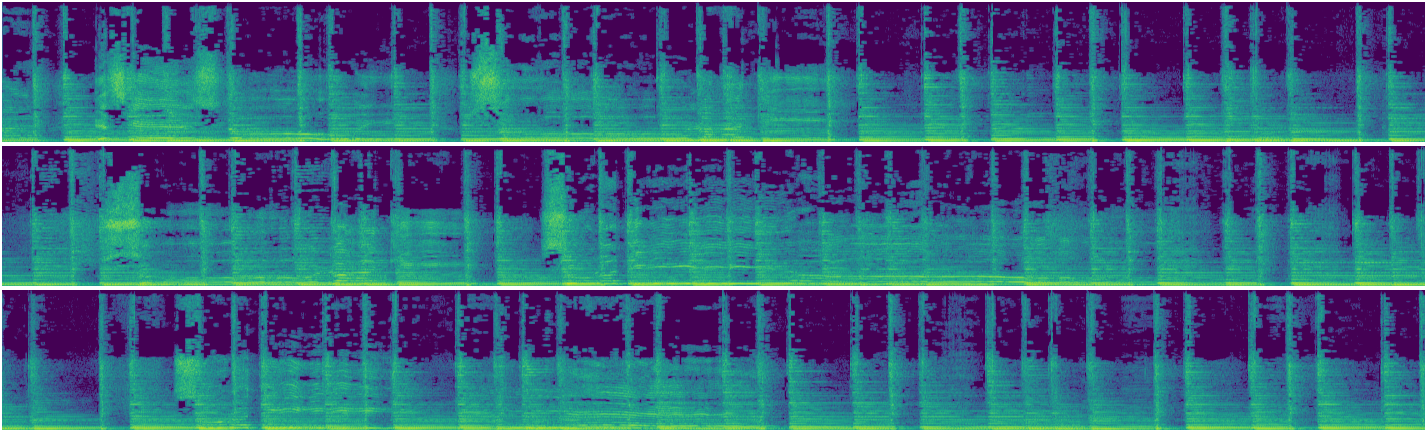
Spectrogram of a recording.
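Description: A man singing while strumming an acoustic guitar, a solo acoustic song with a steady strummed rhythm under the voice.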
